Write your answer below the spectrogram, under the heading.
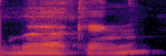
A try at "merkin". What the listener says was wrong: can you stop? Can you please stop putting a G at the end of Merkin? It's a Merkin, not a Merking.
